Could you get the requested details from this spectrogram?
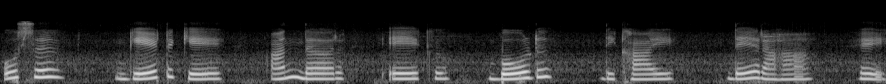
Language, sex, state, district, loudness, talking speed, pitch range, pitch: Hindi, female, Madhya Pradesh, Dhar, -17 LUFS, 70 wpm, 250-285 Hz, 255 Hz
